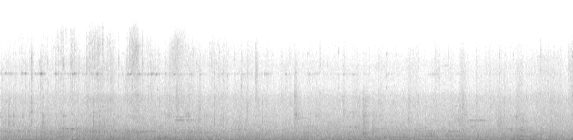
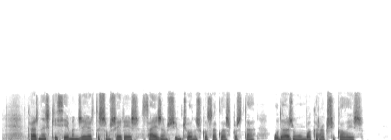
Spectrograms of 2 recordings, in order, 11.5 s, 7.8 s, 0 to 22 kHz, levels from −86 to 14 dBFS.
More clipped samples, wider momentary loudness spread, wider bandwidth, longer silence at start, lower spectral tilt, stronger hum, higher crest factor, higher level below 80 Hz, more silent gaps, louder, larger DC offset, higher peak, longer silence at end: neither; second, 3 LU vs 9 LU; first, 19 kHz vs 7.8 kHz; second, 0 s vs 0.15 s; about the same, -4.5 dB/octave vs -4.5 dB/octave; neither; about the same, 14 dB vs 18 dB; first, -52 dBFS vs -72 dBFS; neither; second, -41 LUFS vs -22 LUFS; neither; second, -26 dBFS vs -4 dBFS; second, 0 s vs 0.6 s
